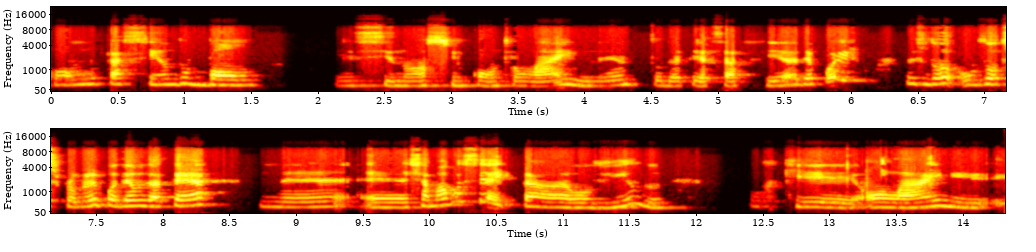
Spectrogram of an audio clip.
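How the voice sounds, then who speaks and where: A somewhat breathy woman at a fairly high pitch, at a very slow pace, with ordinary pitch variation and big swings in loudness. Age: 60s. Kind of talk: casual radio chat.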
